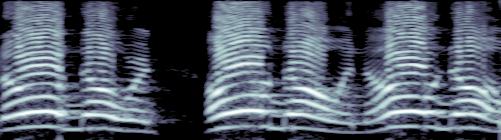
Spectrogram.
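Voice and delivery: loud, high "Oh, no" cries of mock alarm; mock panic. Preacher acts out panic when problems hit, loud mock alarm. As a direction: cry it out like sudden panic.

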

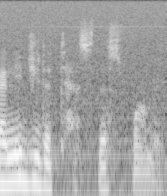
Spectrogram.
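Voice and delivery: a low hushed ask to a friend, keeping it secret; asking quietly so nobody else hears; hushed secret request. Retold or imitated. Man to his university friend, hushed secret request. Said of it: "he's like".

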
